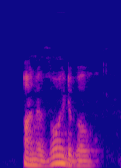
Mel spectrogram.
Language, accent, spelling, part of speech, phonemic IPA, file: English, Southern England, unavoidable, adjective / noun, /ˌʌnəˈvɔɪdəbəl/, LL-Q1860 (eng)-unavoidable.wav
- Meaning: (adjective) 1. Impossible to avoid; bound to happen 2. Not voidable; incapable of being made null or void; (noun) Something that cannot be avoided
